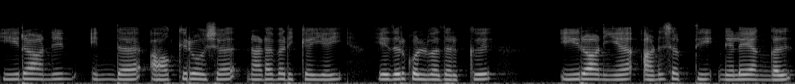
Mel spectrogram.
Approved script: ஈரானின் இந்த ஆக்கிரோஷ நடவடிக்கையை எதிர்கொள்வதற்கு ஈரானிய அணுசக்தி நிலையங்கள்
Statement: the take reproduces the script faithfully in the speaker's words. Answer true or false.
true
